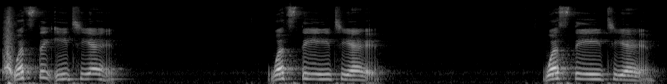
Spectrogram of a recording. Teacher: But if I did a more stressed E in the, it would really blend together with ETA, the TA, and it would almost sound like it's just one word, the TA, because I wouldn't really repeat the E on ETA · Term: blended together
